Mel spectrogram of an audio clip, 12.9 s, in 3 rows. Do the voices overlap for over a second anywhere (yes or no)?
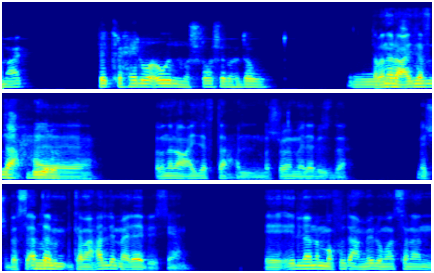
yes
